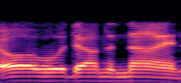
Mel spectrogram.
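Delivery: ordinary talk, nothing marked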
